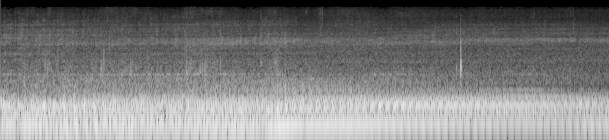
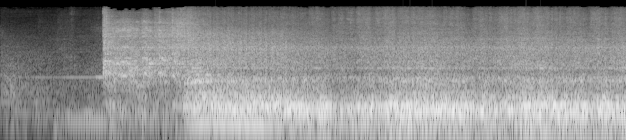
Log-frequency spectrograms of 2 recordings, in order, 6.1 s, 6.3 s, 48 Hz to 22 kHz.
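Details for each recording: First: LS V8 truck on first road drive after a Yella Terra roller rocker, LS7 lifter and LS9 head gasket install: smooth, deep, steady drone under light load, no knocks, ticks or rattles; successful initial run. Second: LS V8 first start after installing LS7 roller lifters, Yella Terra roller rockers and LS9 head gaskets: brief crank, then fast idle with light rapid ticking over the rumble from lifters not fully pumped up; hoped to quiet down.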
